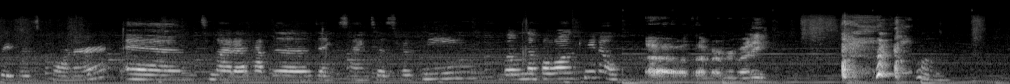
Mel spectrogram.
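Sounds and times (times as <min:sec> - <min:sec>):
speech: 0:00.0 - 0:08.1
harsh coughs: 0:08.4 - 0:09.3.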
